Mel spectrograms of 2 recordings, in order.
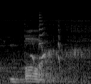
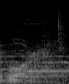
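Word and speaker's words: Bohr: ya es viejo es el modelo atómico de bor se escribe b o H R y esto ya no pinta bien pero a ver Trataré de que se vea Okay aquí tenemos el modelo atómico de bor en el centro están los electrones y los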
